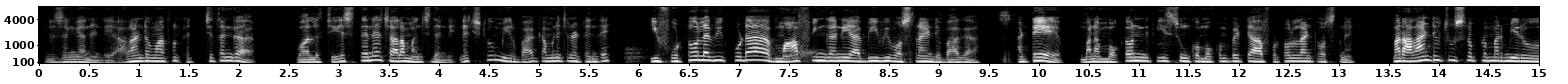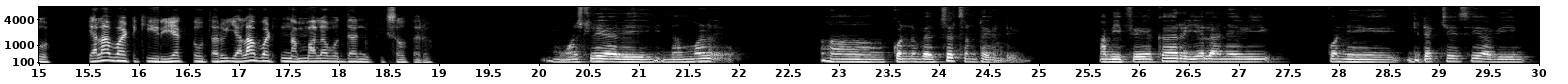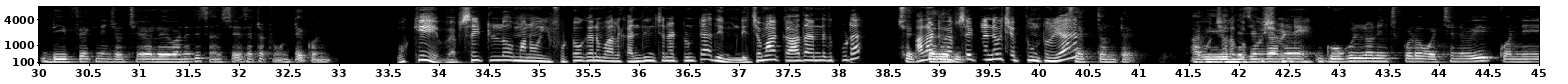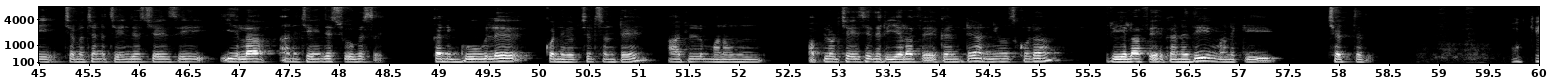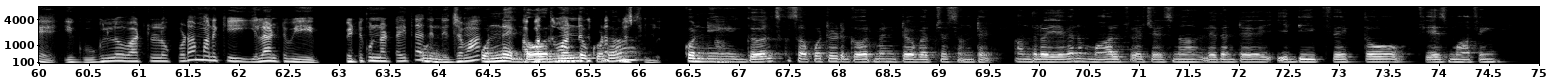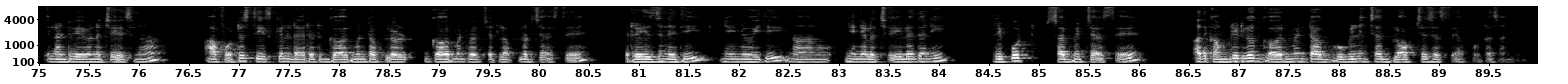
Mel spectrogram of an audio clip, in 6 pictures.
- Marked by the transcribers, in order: other background noise; in English: "మార్ఫింగ్"; in English: "మోస్ట్‌లి"; in English: "వెబ్‌సైట్స్"; in English: "డిటెక్ట్"; in English: "డీప్ ఫేక్"; in English: "సెన్స్"; "ఉంటాయా" said as "ఉంటుయా"; in English: "చేంజెస్"; in English: "చేంజెస్"; in English: "వెబ్సైట్స్"; in English: "అప్‌లోడ్"; in English: "న్యూస్"; in English: "గర్ల్స్‌కి సపోర్టెడ్ గవర్నమెంట్ వెబ్‌సైట్స్"; in English: "డీప్ ఫేక్‌తో ఫేస్ మాఫింగ్"; in English: "ఫోటోస్"; in English: "డైరెక్ట్ గవర్నమెంట్ అప్‌లోడ్ గవర్నమెంట్ వెబ్‌సైట్‌లో అప్‌లోడ్"; in English: "రిపోర్ట్ సబ్మిట్"; in English: "కంప్లీట్‌గా గవర్నమెంట్"; in English: "గూగుల్"; in English: "బ్లాక్"
- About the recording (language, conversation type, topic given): Telugu, podcast, తప్పుడు వార్తల ప్రభావం నుంచి దూరంగా ఉండేందుకు మీరు ఏం చేస్తారు?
